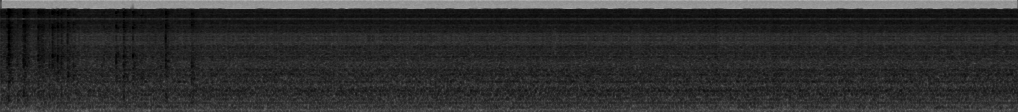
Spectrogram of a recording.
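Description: Steady low mechanical hum and hiss with a faint constant tone, and a quick run of light clicks and taps in the first two seconds.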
